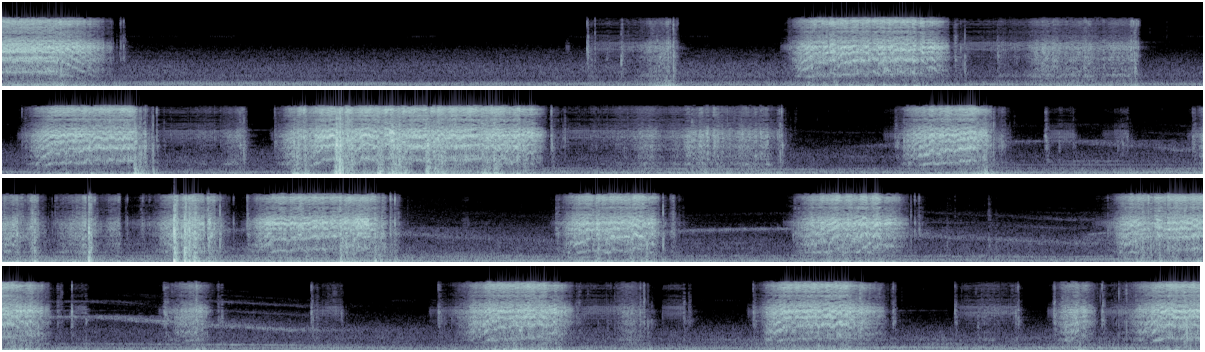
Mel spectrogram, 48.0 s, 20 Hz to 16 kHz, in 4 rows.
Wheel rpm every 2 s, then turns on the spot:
50, 0, 0, 10, 80, 20, 70, 80, 100, 20, 40, 0, 20, 90, 20, 40, 40, 50, 30, 0, 50, 20, 40, 40.
0-2 10-14 18-20 36-38 40-42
